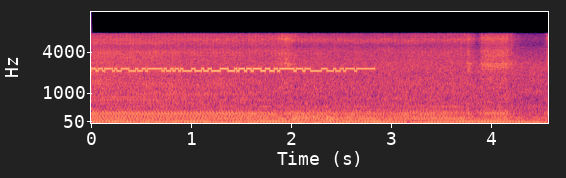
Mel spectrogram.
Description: RTTY (45.45 baud, 170 Hz shift), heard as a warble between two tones, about 2200 Hz centre, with radio static and street noise. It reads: … DE OH8QT K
